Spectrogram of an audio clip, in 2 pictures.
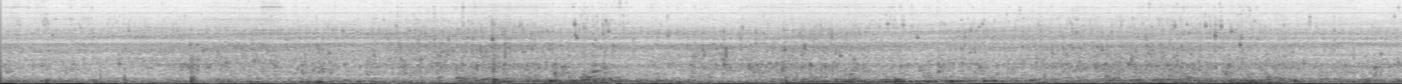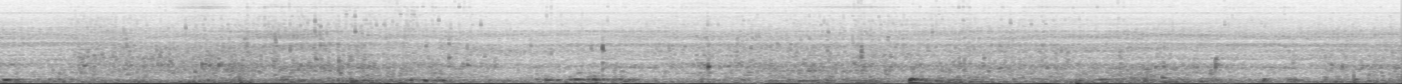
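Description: Underwater sound of scuba divers breathing through their regulators, a steady bubbling, gurgling rumble of exhaled air that swells and eases irregularly.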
